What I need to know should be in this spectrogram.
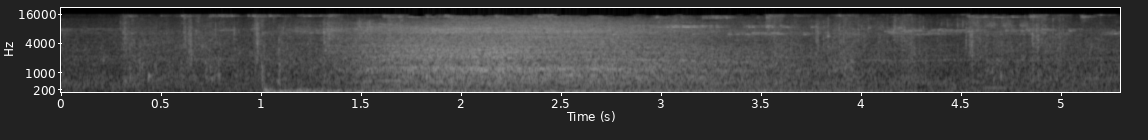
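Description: A magical burst whooshes with a deep rumble.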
